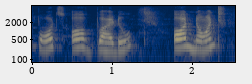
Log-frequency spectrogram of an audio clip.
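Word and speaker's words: Nantes: आपके इलाके यहाँ पे मेंशन किए बेडो और नॉन्ट, ठीक है, इसको इसी तरह से प्रोनाउंस करते हैं इन वर्ड्स को, और आप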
